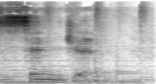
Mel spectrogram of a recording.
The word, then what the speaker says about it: St. John: the play's main character, St. John Quartermain, although it's pronounced Singhen. Singinjun is played by Rowan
